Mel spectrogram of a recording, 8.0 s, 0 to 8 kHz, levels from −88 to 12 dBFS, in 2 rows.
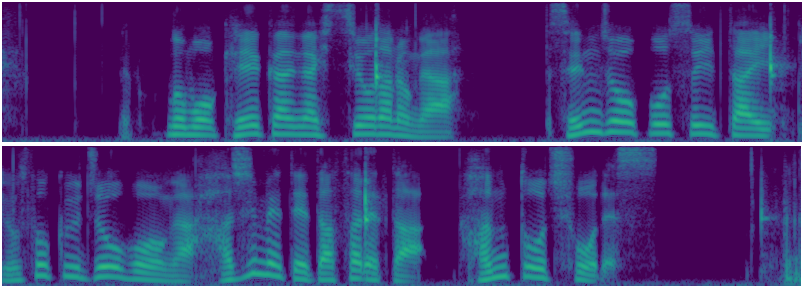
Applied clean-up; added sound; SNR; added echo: neural diffusion model UNIVERSE++.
